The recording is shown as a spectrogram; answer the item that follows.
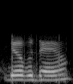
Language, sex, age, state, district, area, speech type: Sindhi, female, 45-60, Rajasthan, Ajmer, rural, conversation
